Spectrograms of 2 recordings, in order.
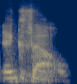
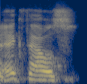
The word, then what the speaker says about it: Ecgtheow: His name is pronounced, I believe, Ecgtheow. Forgive my Anglo-Saxon pronunciation.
